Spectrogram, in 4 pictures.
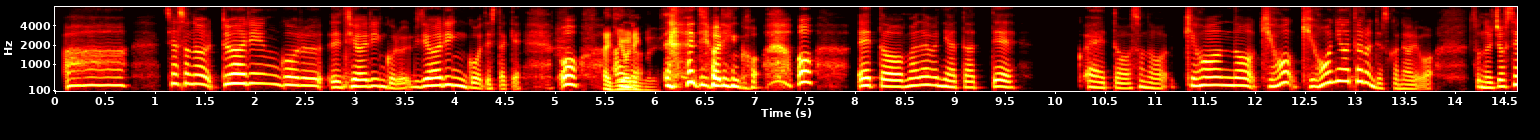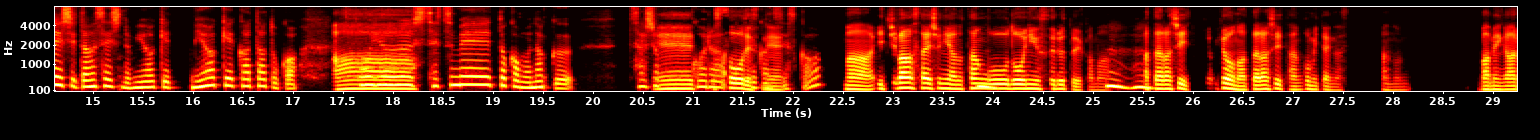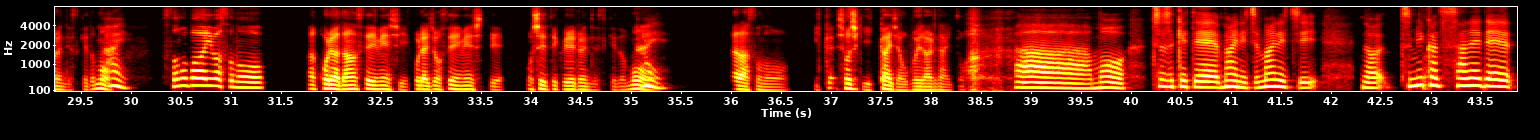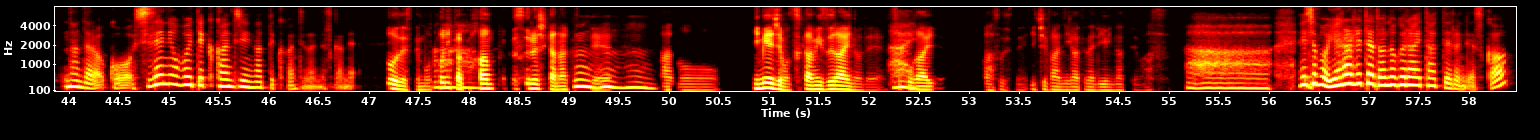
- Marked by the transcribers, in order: "デュオリンゴ" said as "ギオリンゴ"; laughing while speaking: "デュアリンゴ"; chuckle
- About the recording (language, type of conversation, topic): Japanese, podcast, 新しいスキルに取り組むとき、最初の一歩として何をしますか？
